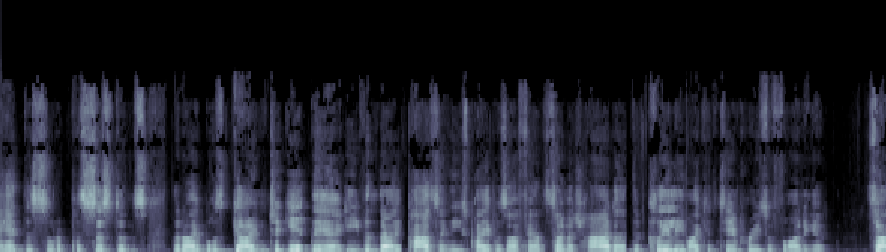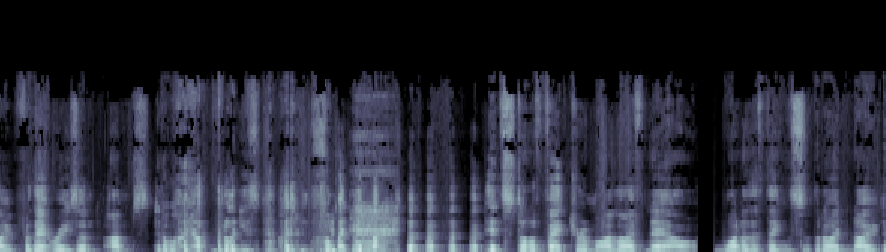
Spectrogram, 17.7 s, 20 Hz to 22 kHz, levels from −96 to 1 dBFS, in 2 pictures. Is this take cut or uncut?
cut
